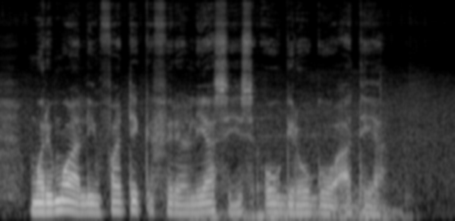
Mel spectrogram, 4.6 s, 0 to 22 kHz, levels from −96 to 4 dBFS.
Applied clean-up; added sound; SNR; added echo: none; Animal; 15 dB; none.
